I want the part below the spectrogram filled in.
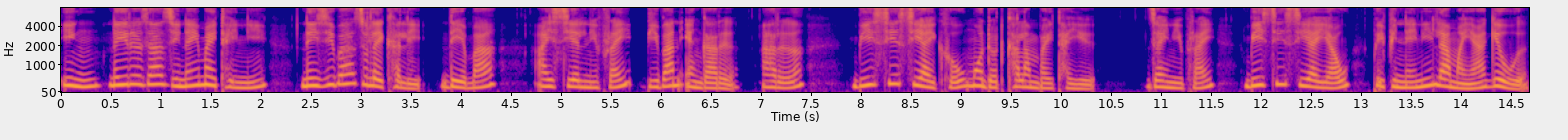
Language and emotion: Bodo, neutral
